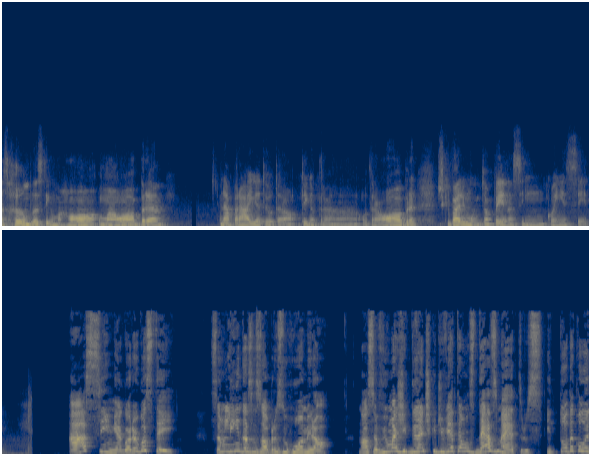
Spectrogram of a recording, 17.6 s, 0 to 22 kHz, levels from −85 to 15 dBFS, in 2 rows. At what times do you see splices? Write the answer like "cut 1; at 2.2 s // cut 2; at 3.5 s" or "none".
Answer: none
